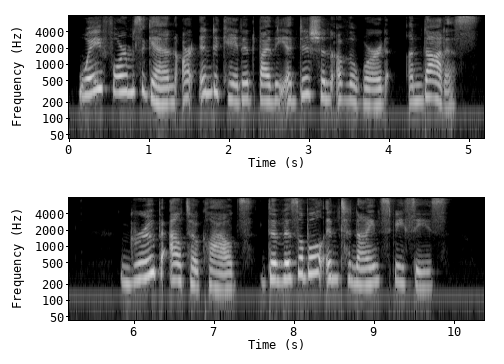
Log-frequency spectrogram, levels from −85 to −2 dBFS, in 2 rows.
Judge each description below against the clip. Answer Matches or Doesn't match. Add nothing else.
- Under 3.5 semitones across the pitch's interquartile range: Doesn't match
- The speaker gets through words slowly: Matches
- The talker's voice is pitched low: Doesn't match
